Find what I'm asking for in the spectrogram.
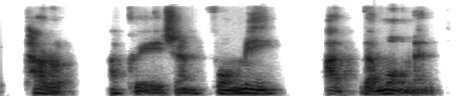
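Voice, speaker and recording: A woman with a Japanese accent, recorded with a dry, close sound and no echo. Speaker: tarot vlogger. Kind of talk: casual monologue. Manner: hesitant, with many fillers.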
